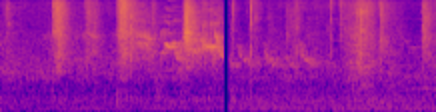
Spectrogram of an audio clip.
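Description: Small birds chirping in short, high notes throughout, with the sound cutting out for an instant a little past two seconds in.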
